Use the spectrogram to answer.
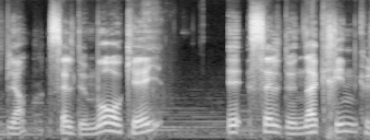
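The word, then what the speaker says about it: Morokei: Les capes de Evn Norac et cette fois-ci, je le prononce bien, celle de Morokey et celle de Nakrine que j'ai sur moi.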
